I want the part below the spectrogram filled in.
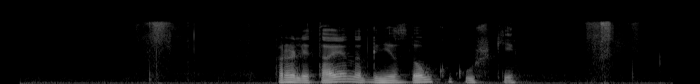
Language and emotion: Russian, neutral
